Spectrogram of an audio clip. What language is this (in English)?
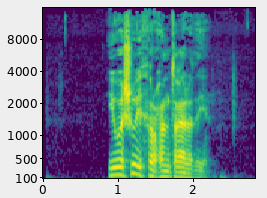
Kabyle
